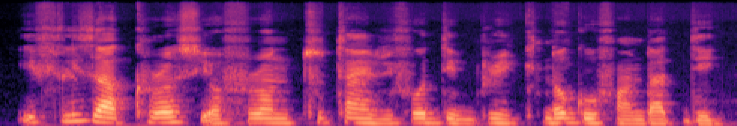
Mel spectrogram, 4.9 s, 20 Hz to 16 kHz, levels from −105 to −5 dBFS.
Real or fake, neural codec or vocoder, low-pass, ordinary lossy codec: real; none; 14.4 kHz; none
